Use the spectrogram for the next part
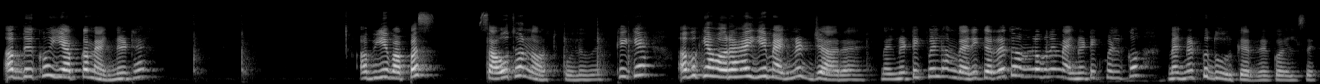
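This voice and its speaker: A woman teaching a school science lesson, explaining step by step and often asking whether it is clear. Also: high-pitched, expressive, moderate pace, fairly bright tone. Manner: explains step by step, asks checking questions. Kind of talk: classroom lecture on a whiteboard.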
